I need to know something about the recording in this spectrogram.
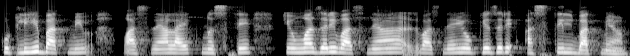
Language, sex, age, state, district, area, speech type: Marathi, female, 30-45, Maharashtra, Kolhapur, urban, spontaneous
